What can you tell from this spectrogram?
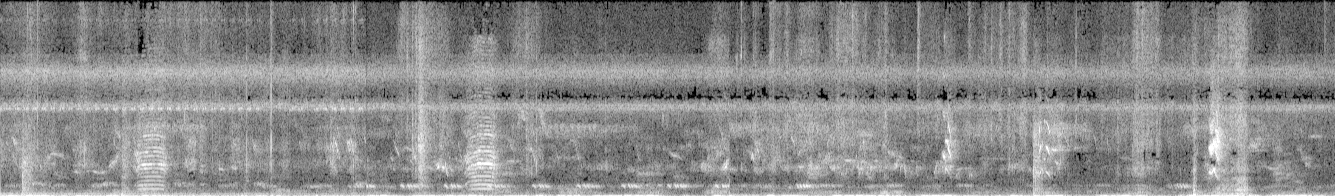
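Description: Two short animal calls, about two and seven seconds in, each a brief rising-then-falling cry, over a steady low rumble and a few faint clicks.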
